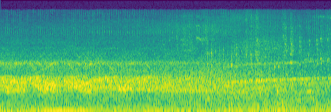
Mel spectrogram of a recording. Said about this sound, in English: Yeah, we're gonna be experiencing what it's like to be a downtown, uptown commuter. And we're gonna experience traffic noise.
